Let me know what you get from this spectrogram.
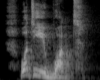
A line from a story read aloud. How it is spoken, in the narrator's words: snapped the man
